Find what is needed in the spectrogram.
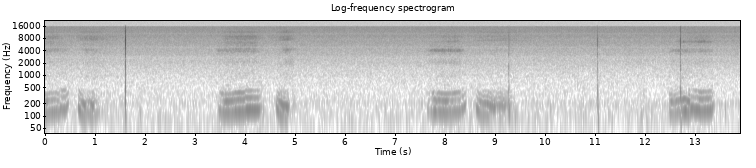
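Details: Snoring while asleep after a walk in the snow, now warm and dry: about 15 breaths a minute, each a low two-part rumble with a whistling edge, in a quiet room.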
